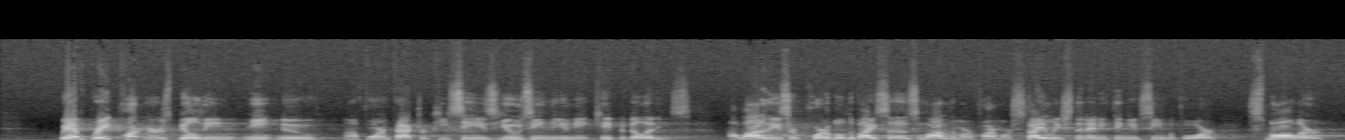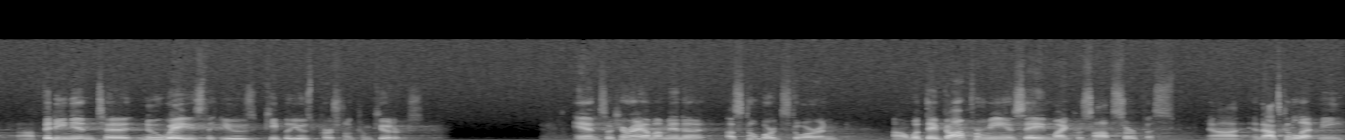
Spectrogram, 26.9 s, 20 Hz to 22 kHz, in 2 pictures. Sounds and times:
Narration, monologue: 0:00.0 - 0:26.9
Male speech, man speaking: 0:00.6 - 0:17.6, 0:19.2 - 0:26.9.

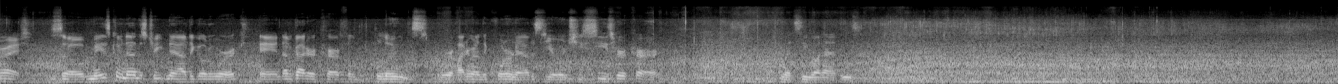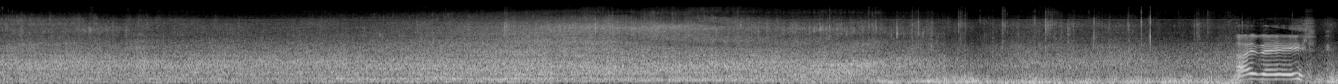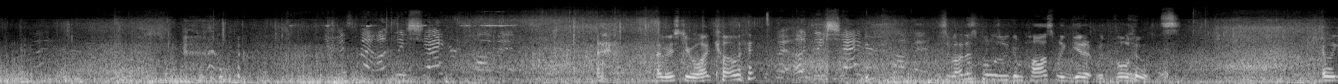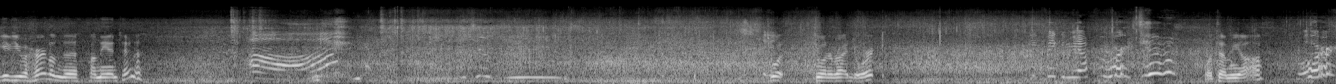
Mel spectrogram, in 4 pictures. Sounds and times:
Car passing by: 0:04.4 - 0:25.2, 0:27.0 - 0:53.5.

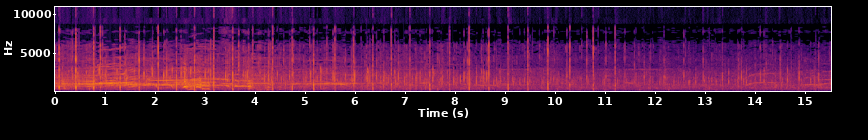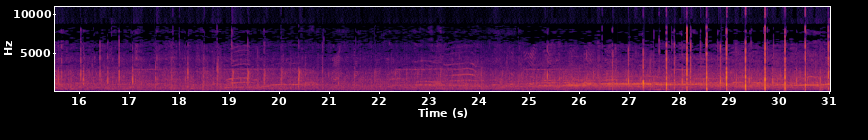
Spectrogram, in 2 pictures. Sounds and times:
Outside, urban or manmade: 0:00.0 - 0:31.0
Run: 0:00.0 - 0:31.0
Speech: 0:20.6 - 0:27.9.

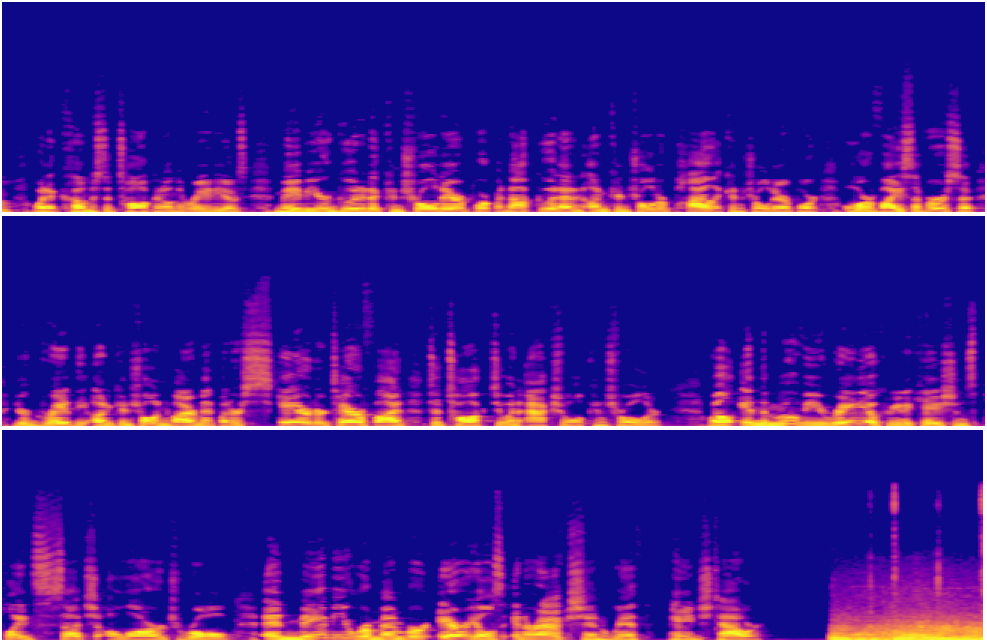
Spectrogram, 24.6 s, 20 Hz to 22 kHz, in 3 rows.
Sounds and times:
Speech: 0:00.0 - 0:22.8.

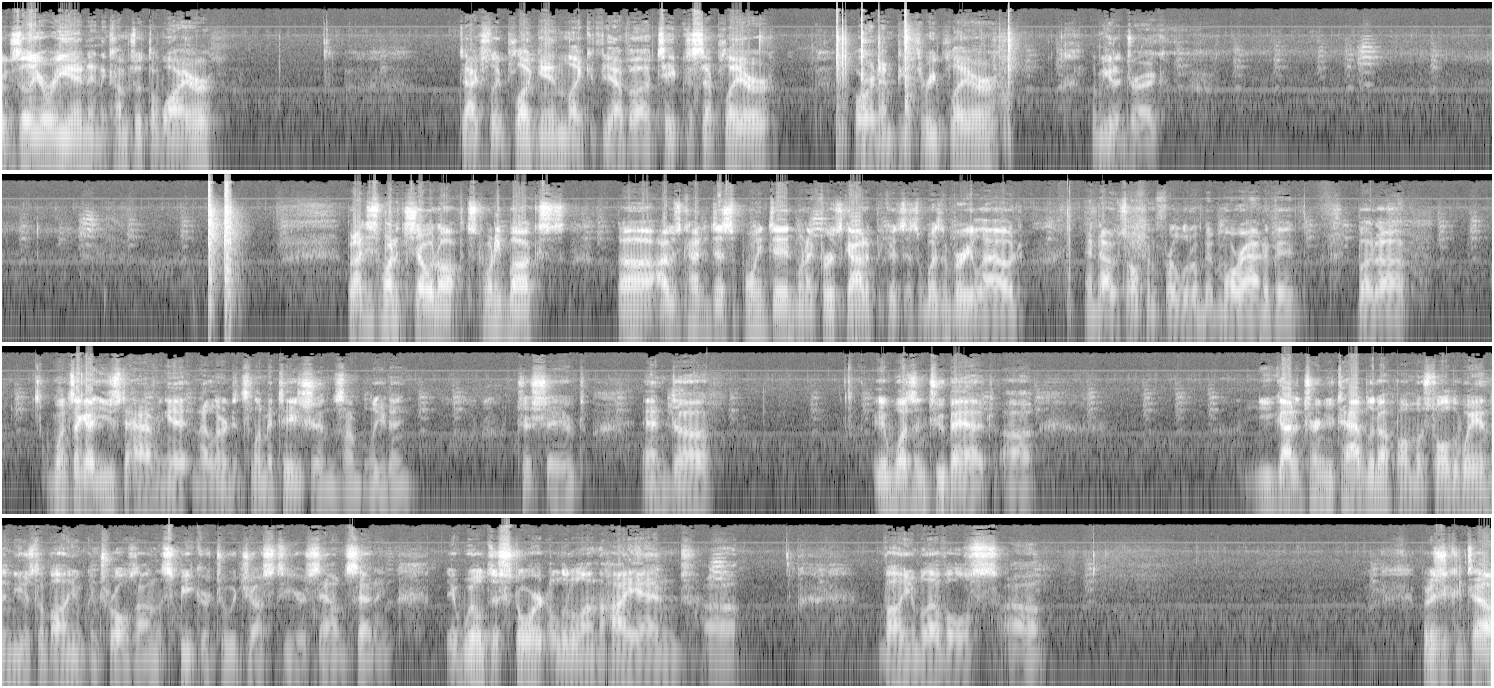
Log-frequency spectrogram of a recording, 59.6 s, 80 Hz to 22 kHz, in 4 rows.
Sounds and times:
Speech: 0:00.0 - 0:02.3, 0:04.6 - 0:07.8, 0:08.5 - 0:10.0, 0:10.9 - 0:11.7, 0:18.4 - 0:29.0, 0:30.2 - 0:34.0, 0:35.0 - 0:37.0, 0:38.5 - 0:40.2, 0:42.2 - 0:52.1, 0:53.5 - 0:55.2, 0:58.9 - 0:59.5.

